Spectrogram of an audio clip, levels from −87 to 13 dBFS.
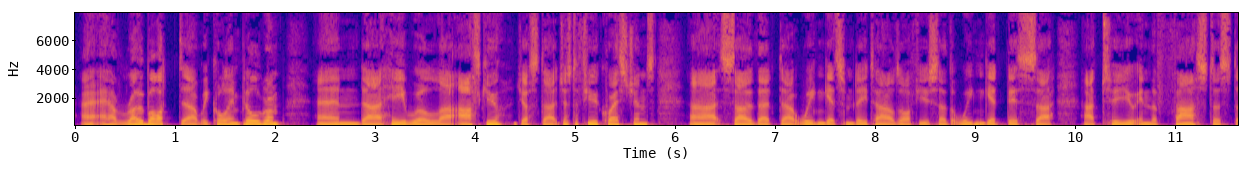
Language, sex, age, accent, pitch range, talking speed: English, male, 50-69, Australian, 110-145 Hz, 220 wpm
